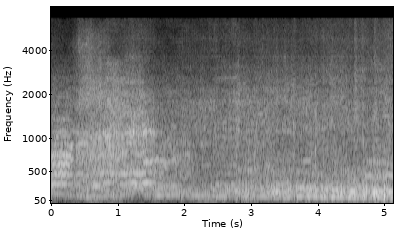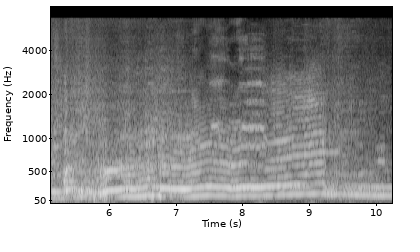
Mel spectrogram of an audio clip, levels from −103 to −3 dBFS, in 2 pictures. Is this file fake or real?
fake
